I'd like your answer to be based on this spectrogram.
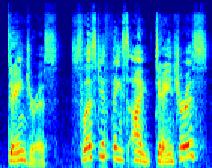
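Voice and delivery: a snarl through clenched teeth; snarled through gritted teeth. Acted. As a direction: snarl it in rage. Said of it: "Twilight snarled through gritted teeth".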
